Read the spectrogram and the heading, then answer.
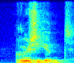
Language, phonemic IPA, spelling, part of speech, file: Dutch, /ˈryzijənt/, ruziënd, verb, Nl-ruziënd.ogg
- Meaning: present participle of ruziën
